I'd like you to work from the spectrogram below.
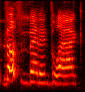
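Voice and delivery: loud, slow, laughing echo; amused echo. Real, not acted. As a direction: draw it out loudly through laughter. Amused, echoing the co-host's joke.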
